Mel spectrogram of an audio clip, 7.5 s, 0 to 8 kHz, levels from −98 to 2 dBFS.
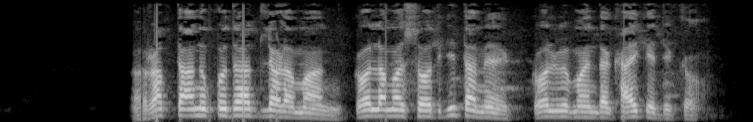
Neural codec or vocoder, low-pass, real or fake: none; 7.2 kHz; real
